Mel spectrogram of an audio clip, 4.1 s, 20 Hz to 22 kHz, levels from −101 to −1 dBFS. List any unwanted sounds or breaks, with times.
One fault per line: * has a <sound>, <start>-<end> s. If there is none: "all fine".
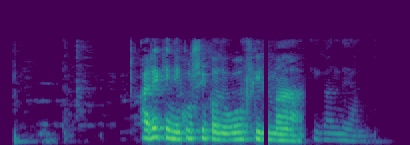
* has a dropout, 2.6-2.7 s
